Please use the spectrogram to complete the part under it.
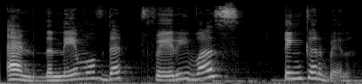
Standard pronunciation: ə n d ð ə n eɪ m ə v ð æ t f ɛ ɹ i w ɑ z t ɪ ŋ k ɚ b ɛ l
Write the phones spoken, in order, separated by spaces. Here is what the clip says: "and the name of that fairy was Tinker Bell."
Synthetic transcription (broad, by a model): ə n d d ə n eɪ m ə v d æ t f ɛ ɹ i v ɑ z t ɪ ŋ k ɚ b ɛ l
